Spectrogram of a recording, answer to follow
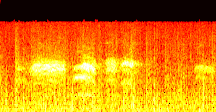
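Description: Crows cawing, a quick run of four or five calls in the first three seconds, over a steady background hiss.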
